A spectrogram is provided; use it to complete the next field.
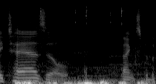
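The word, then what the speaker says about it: Pitezel: the three missing children of Benjamin pel P pyzel thanks for the pronunciation guy David I'll do my best to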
